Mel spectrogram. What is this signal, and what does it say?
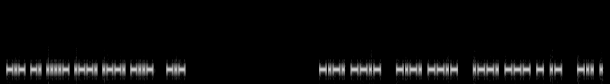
Morse code, heard as a keyed tone, about 69 wpm, 700 Hz. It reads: KN4PPX K CQ CQ POTA DE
